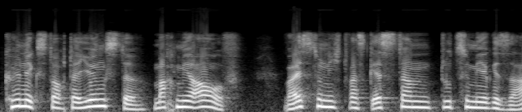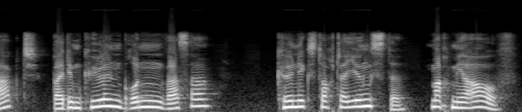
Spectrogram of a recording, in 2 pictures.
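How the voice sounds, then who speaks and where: Storybook frog, pleading and insistent, a man puts it on, a bit higher, dull lo-fi sound. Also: expressive, slow pace, a little mellow. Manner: coaxing, insistent calls. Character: pleading, persistent male frog in a well.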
